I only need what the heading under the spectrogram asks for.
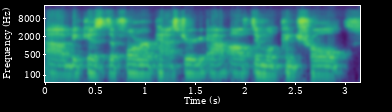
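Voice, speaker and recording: This is an ordinary speaking voice from a man with an American accent. He speaks at a medium pitch and a moderate pace. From rural Ohio, US Midwest. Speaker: rural pastor. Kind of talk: casual interview.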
